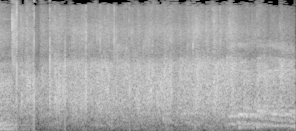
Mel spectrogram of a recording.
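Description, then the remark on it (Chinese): An audience claps steadily for several seconds, a dense, crackling wash of many hands at fairly even loudness throughout, with no voices rising above it. “OK， 我们应该对我们这个过去好几年的这个发展，我们应该有一点掌声，对吧？”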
